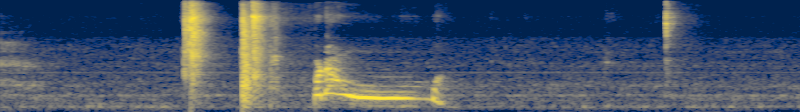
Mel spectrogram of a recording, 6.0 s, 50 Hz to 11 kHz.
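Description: Slide of an old Colt 1911 .45 pistol racked back and let go: two sharp metallic clacks about half a second apart, working the action to eject a chambered cartridge. A man's short wordless vocal sound follows, and a single light click comes near the end.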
